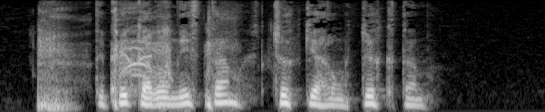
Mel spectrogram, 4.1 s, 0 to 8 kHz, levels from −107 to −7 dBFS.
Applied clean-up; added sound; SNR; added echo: none; Cough; 9 dB; none.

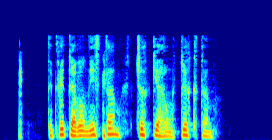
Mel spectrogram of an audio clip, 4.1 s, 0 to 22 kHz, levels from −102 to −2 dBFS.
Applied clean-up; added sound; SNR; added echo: neural mask model DeepFilterNet 3.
